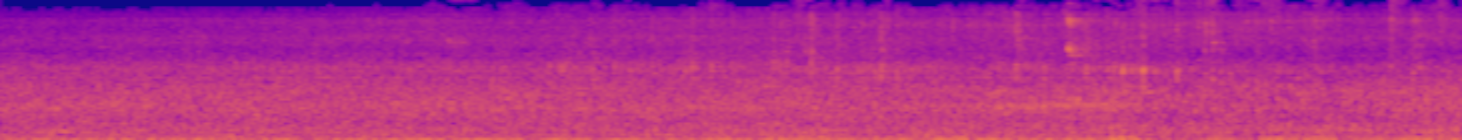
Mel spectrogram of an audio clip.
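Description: Steady low rumble of outdoor background noise with no distinct events, and a few faint high ticks in the second half.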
